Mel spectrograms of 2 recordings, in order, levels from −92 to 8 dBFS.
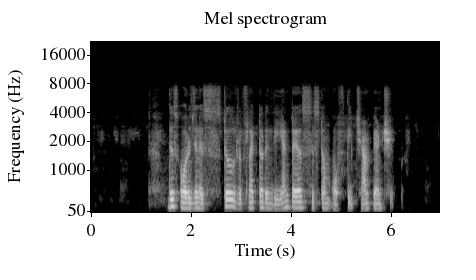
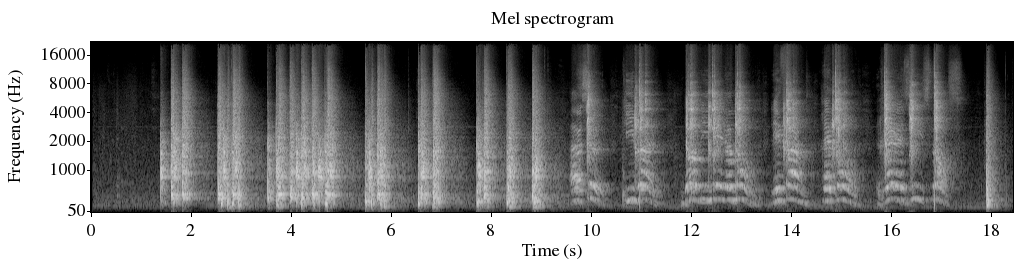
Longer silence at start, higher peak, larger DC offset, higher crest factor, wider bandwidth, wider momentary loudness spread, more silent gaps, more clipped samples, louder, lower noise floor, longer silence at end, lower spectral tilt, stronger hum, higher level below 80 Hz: second, 1.25 s vs 1.4 s; about the same, -2 dBFS vs 0 dBFS; neither; about the same, 18 dB vs 18 dB; second, 7.8 kHz vs over 20 kHz; second, 11 LU vs 18 LU; neither; neither; second, -19 LUFS vs -15 LUFS; first, -75 dBFS vs -53 dBFS; first, 0.95 s vs 0.3 s; first, -7 dB/octave vs -2 dB/octave; neither; about the same, -62 dBFS vs -66 dBFS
